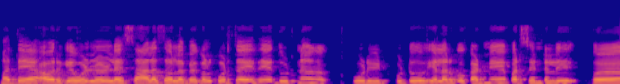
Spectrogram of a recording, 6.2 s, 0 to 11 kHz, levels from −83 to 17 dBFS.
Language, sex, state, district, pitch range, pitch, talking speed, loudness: Kannada, female, Karnataka, Chamarajanagar, 225-240 Hz, 235 Hz, 135 wpm, -18 LUFS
